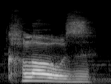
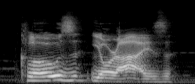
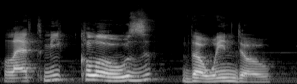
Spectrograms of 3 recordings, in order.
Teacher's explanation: Já o verbo fechar não é close, e sim close, com som de Z no final.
